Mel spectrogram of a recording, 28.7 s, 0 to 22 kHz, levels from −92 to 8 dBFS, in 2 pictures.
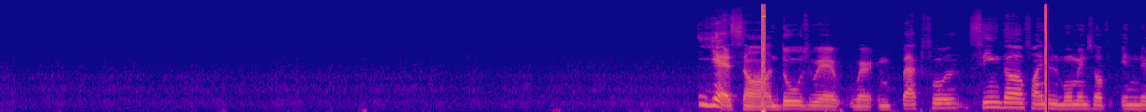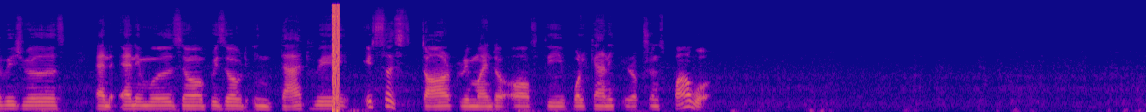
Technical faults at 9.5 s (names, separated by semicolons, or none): uninitialised buffer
